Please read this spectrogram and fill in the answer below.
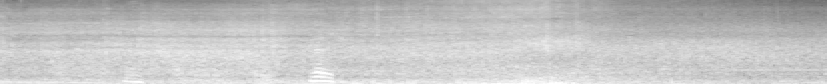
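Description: A car driving past on a wet road, its tyre noise on the water swelling to its loudest about five seconds in, over steady traffic noise.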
